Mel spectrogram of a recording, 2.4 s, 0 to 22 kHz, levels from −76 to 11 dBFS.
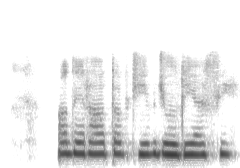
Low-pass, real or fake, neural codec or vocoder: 7.2 kHz; fake; codec, 16 kHz, 1.1 kbps, Voila-Tokenizer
